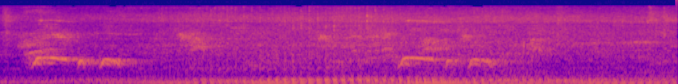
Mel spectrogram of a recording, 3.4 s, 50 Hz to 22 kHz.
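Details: [4, 'Zebra dove (perkutut) cooing, used to lure wild zebra doves for trapping: two rolling three-part phrases about two seconds apart over a steady loud engine rumble.']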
